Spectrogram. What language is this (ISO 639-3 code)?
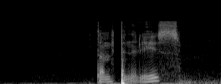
nor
